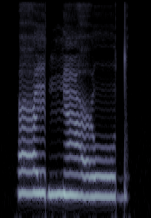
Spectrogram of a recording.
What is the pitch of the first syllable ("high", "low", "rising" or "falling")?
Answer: high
